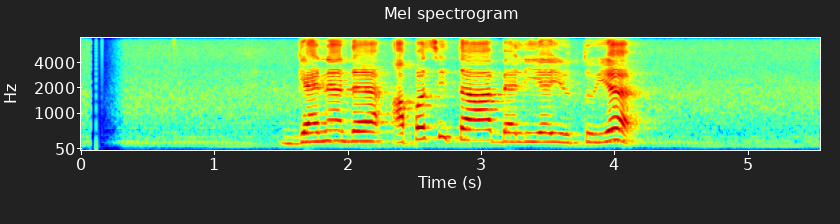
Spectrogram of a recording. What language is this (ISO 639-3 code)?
sin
